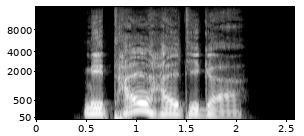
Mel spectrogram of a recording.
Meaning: inflection of metallhaltig: 1. strong/mixed nominative masculine singular 2. strong genitive/dative feminine singular 3. strong genitive plural
- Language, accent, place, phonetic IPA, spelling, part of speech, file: German, Germany, Berlin, [meˈtalˌhaltɪɡɐ], metallhaltiger, adjective, De-metallhaltiger.ogg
